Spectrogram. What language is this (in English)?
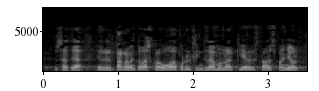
Spanish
